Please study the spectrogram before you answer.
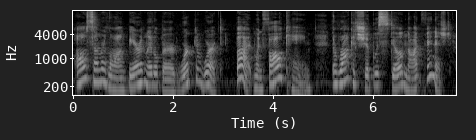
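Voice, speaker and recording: A woman teacher with a medium-pitched, slightly breathy voice reads a children's picture book aloud with plenty of expression. She often steps out of the story to speak directly to her young listeners, pausing to ask them questions.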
